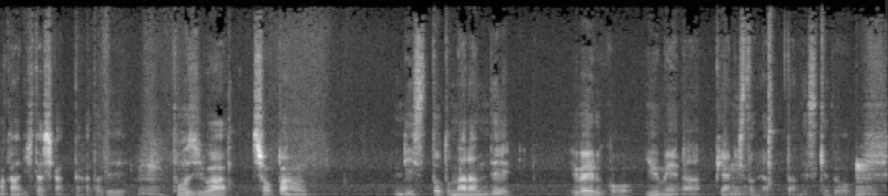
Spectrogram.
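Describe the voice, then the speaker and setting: A man talks at a fairly quick pace with a fairly low pitch and ordinary pitch variation, leaving long, frequent pauses. His loudness swings widely, and there is noticeable background noise. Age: 20s. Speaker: pianist and university student. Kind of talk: casual chat. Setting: recording studio.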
